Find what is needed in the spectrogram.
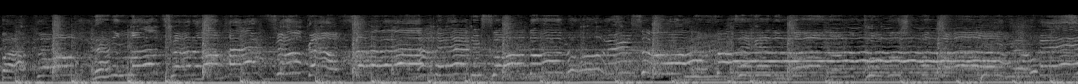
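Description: Women singing a K-pop song live into microphones over a pop backing track with a steady beat, the vocal passing between singers, with longer held notes in the second half.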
